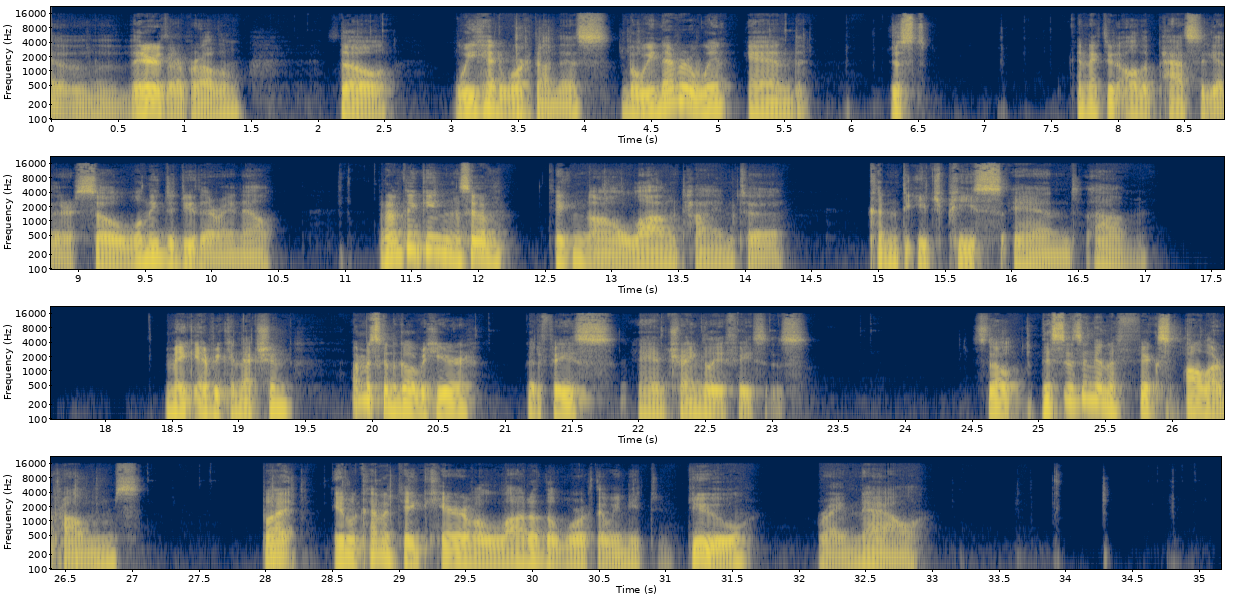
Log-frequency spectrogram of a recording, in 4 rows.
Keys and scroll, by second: 3.2 g, 3.4 g, 5.7 1, 6.9 g, 7.0 g, 10.7 3, 24.7 r, 25.7 r, 26.3 r, 27.8 r, 28.7 r, 31.1 typing, 34.0 2.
